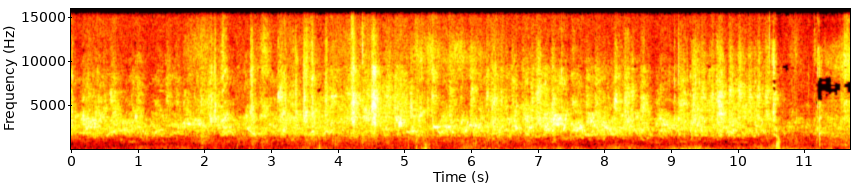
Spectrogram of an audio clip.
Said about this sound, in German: Wie so ein Käfig, ne? Als wäre das Zufall, oder? Ja, als wäre das hier vielleicht ein Vogelkäfig oder so.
